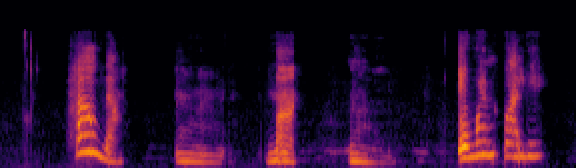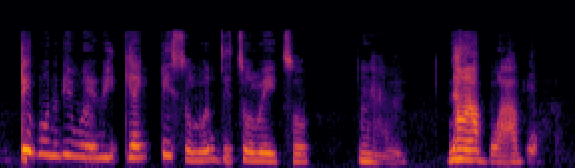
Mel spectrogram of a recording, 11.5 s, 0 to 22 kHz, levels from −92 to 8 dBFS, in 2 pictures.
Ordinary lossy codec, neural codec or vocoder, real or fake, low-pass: none; codec, 24 kHz, 1.5 kbps, HILCodec; fake; 9.9 kHz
